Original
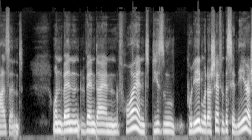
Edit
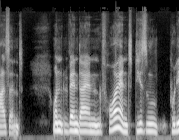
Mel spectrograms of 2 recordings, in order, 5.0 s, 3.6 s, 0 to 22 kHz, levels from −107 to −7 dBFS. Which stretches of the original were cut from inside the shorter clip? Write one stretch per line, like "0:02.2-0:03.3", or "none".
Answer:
0:01.3-0:01.6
